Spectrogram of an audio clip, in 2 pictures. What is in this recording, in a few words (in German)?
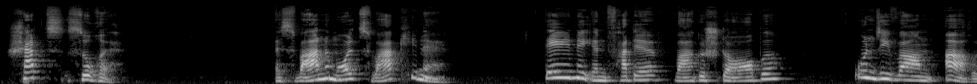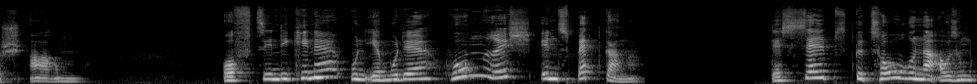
Schatzsucher Rheingauer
